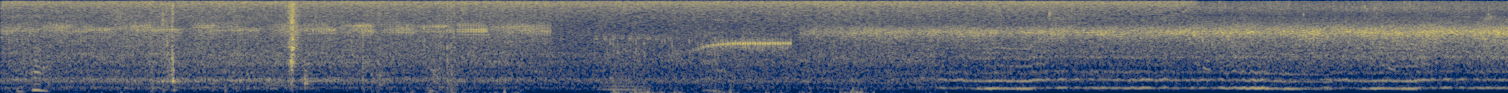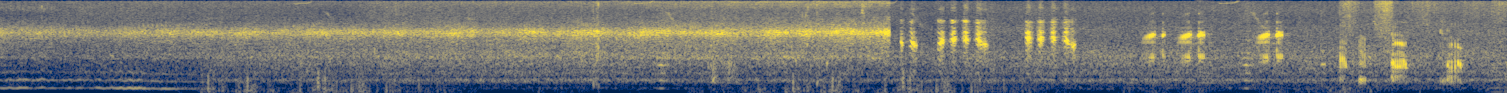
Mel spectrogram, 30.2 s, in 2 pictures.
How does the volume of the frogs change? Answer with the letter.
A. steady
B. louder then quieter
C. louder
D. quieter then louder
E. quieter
C.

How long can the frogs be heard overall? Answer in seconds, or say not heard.
30 s.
